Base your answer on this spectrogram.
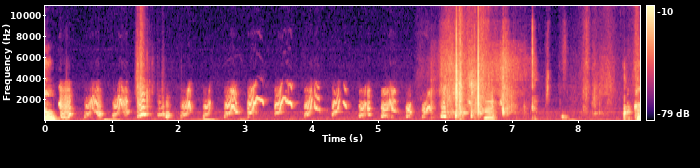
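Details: Pet guinea pig Mopuko squeaks steadily through brushing and nail clipping: a long run of rapid, rhythmic chirping squeaks, briefly covered by loud rustling and handling noise midway before the calls resume.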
